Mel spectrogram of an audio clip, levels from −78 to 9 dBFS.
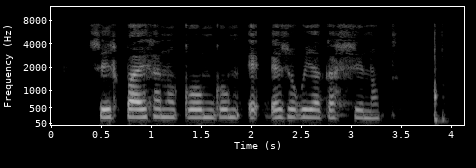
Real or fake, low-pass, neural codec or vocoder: real; 7.2 kHz; none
